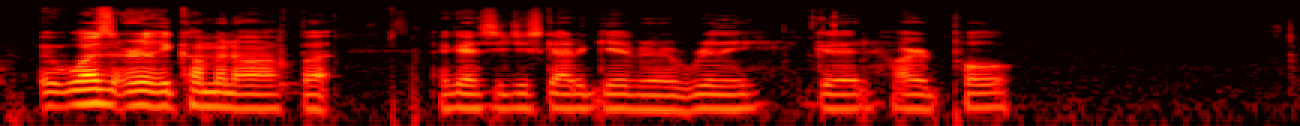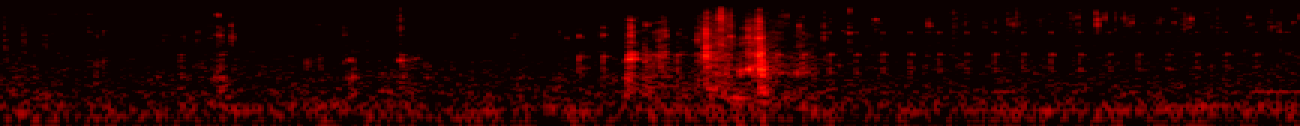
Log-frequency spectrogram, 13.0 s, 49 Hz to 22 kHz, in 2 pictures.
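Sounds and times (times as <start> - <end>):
faint fast ticking: 10.5 - 13.0.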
